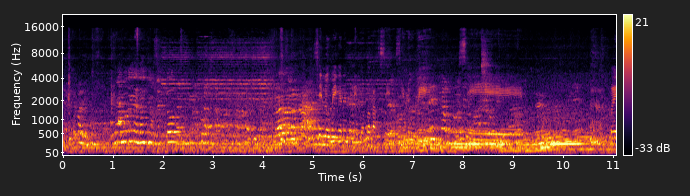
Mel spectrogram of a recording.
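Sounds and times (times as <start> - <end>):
motor vehicle engine hum: 0.0 - 11.0
people talking: 0.0 - 11.0.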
